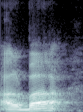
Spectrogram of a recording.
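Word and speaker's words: الباء: Tetapi kalau membacanya secara tunggal ialah alba dengan ditekan sedikit ujungnya sehingga berbunyi ada hamzah.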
